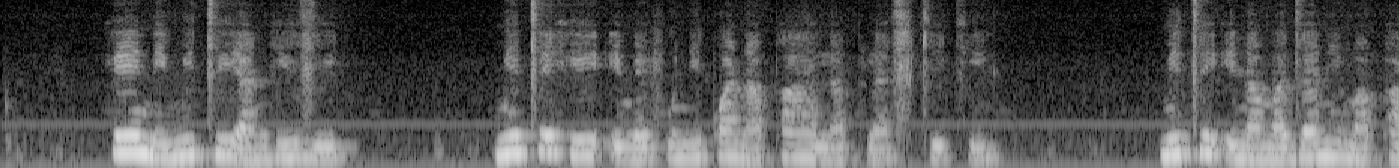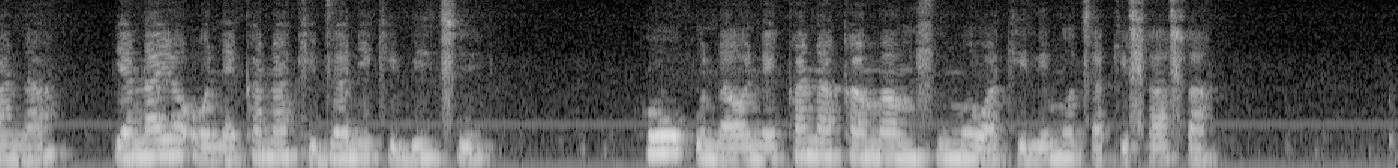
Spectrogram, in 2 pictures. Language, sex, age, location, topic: Swahili, female, 18-24, Kisii, agriculture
